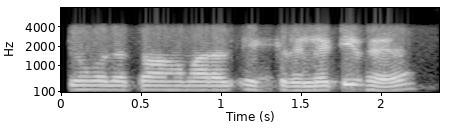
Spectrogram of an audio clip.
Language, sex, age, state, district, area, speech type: Urdu, male, 18-30, Telangana, Hyderabad, urban, conversation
